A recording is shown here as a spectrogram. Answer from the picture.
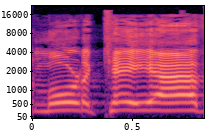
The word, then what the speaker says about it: Mordecai: Understand, if you want to pronounce it Mordecai, that's probably the proper pronunciation.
